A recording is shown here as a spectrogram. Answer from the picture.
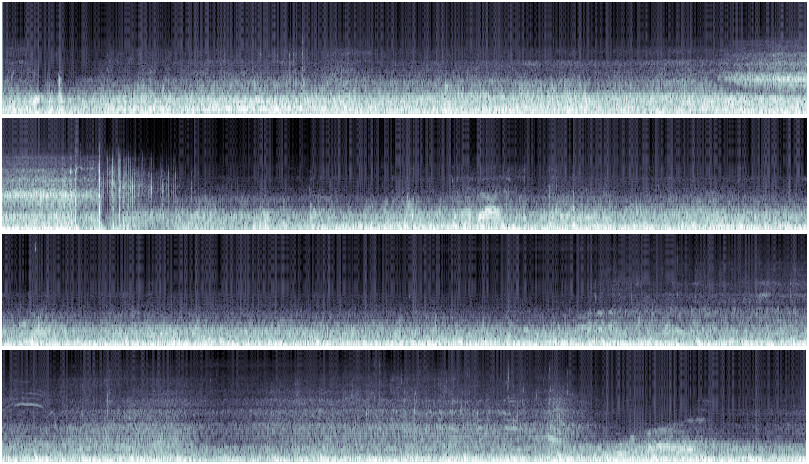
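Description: Seawater sloshing and churning around a waterproofed GoPro action camera held at the ocean surface, with the deep, muffled rumble of small surf. The level dips briefly about nine seconds in, then the sloshing carries on.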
